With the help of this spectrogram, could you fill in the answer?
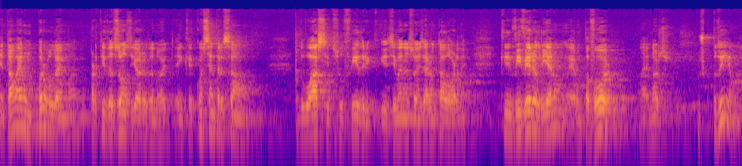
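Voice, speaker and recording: Recorded with audible room echo and noticeable background noise, a man speaks at a moderate pace and medium pitch, with ordinary pitch variation and big swings in loudness. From Portugal, Pernes (Santarém, Ribatejo). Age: 60s. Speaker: hospitality equipment technician, local activist. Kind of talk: interview testimony. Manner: halting, many repetitions and fillers.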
